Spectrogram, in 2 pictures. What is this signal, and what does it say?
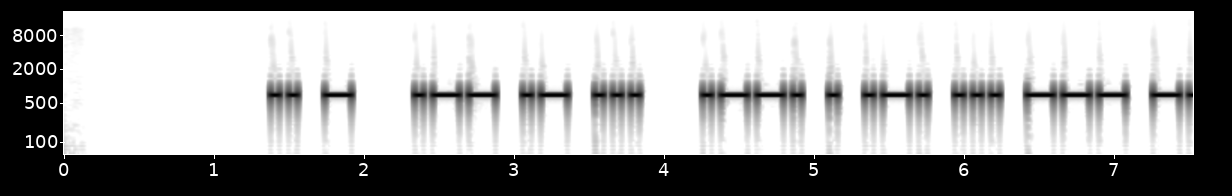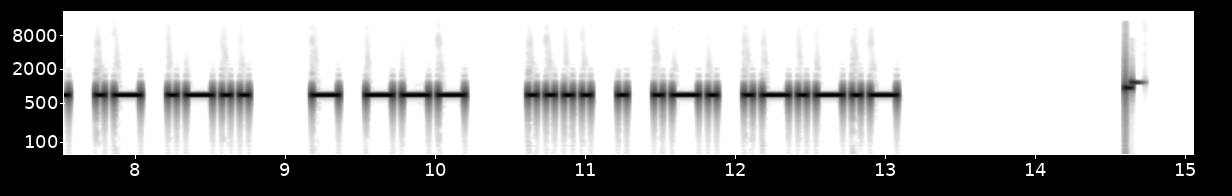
Morse code, heard as a keyed tone, about 21 wpm, 700 Hz. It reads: IT WAS PERSONAL TO HER.
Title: Sentences from Top 1000 Words - Review Part 4 - 20wpm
